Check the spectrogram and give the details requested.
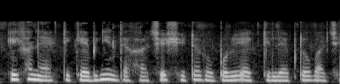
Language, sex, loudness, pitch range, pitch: Bengali, female, -18 LUFS, 185-210 Hz, 195 Hz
